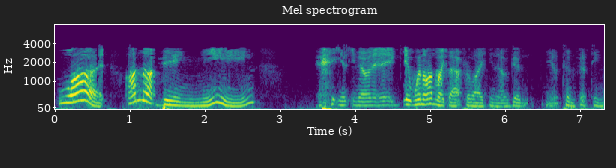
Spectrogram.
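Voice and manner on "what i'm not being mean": loud, high, slow mocking denial; sarcastic voice. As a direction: stretch it out like pure sarcasm. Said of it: "everything he said sounded really sarcastic".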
